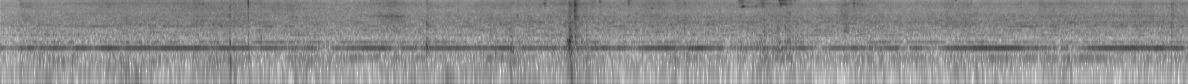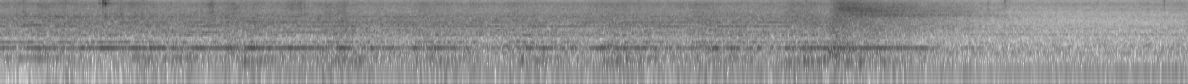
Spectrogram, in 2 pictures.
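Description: A high-pressure waterjet cutter hisses and roars as it cuts.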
